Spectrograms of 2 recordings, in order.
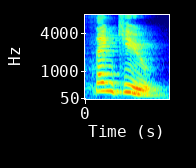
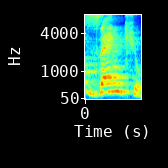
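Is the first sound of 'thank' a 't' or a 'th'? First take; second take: th; t. First: The first sound is 'th', tongue between teeth. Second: The first sound is a plain 't'. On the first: The speaker calls it right. "linguinha no meio do dente aqui" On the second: The speaker calls it wrong. "Tem aluno que fala thank you. Pelo amor de Deus, gente"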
